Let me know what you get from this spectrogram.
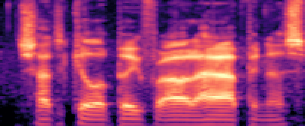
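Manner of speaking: usual speaking voice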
